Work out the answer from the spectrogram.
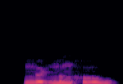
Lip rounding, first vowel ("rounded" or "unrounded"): rounded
